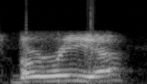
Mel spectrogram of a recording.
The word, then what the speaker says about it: Berea: Southside at Berea? Did I get that right? – You were close. You were close. I like – it's Berea, but you can pronounce it however you want.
